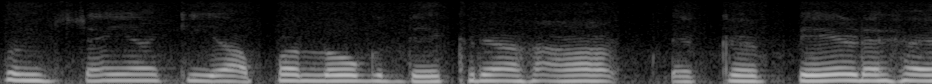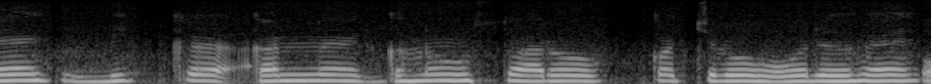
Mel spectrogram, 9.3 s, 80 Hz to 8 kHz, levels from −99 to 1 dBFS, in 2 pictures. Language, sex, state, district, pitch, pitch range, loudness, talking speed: Marwari, male, Rajasthan, Churu, 200 Hz, 195-210 Hz, -35 LUFS, 105 wpm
